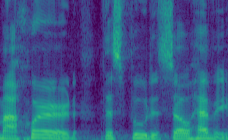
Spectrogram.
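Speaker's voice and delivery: small put-on southern belle accent. Speak for Lieutenant Bach, struggling with heavy cans of food, Lieutenant Bach as a southern belle. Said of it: "He's like a little southern belle".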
